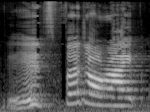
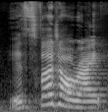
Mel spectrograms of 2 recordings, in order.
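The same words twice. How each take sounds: First: Excited repeat. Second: Said in the usual way. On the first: Acted. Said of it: "my brother repeated".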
